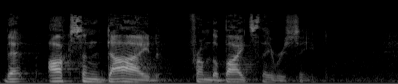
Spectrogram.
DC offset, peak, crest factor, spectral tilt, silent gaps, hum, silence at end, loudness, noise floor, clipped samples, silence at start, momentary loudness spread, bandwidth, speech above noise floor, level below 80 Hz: 0.3%; -14 dBFS; 20 dB; -3 dB/octave; none; none; 0.9 s; -33 LUFS; -64 dBFS; under 0.1%; 0.05 s; 14 LU; 11.5 kHz; 30 dB; -76 dBFS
